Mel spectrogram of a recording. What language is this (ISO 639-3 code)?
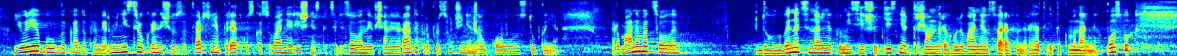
ukr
